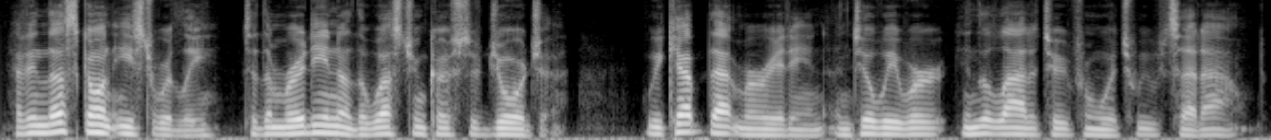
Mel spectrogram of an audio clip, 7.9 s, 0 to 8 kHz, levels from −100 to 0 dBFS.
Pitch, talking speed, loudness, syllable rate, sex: 135 Hz, 210 wpm, -19 LUFS, 6.2 syllables/s, male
